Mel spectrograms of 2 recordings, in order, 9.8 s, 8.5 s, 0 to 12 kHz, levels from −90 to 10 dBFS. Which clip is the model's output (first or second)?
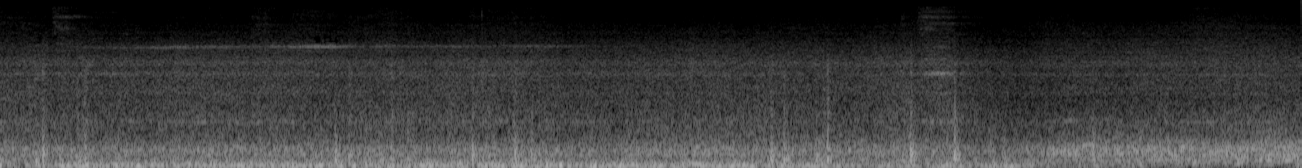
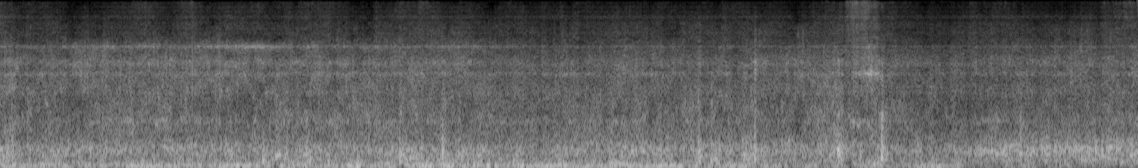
second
